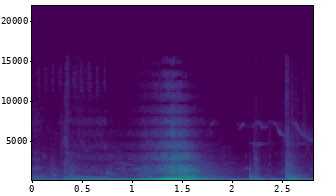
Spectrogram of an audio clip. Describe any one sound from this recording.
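A rushing whoosh sweeps past.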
